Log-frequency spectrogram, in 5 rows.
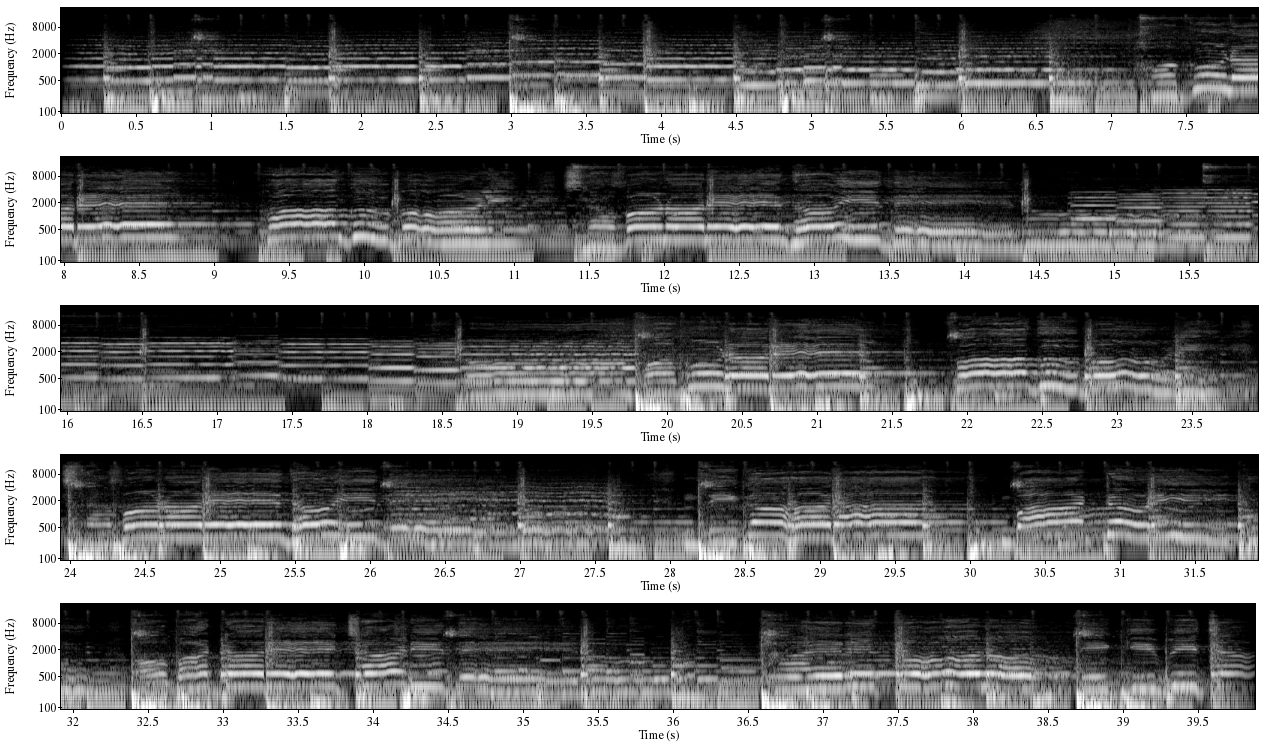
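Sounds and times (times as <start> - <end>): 
Odia romantic song studio version: 0.0 - 39.8.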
